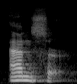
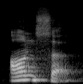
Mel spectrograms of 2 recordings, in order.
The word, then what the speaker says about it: answer: An, sir, answer. This is in American English. In British English, it's pronounced answer with an ah sound at the beginning. Answer.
